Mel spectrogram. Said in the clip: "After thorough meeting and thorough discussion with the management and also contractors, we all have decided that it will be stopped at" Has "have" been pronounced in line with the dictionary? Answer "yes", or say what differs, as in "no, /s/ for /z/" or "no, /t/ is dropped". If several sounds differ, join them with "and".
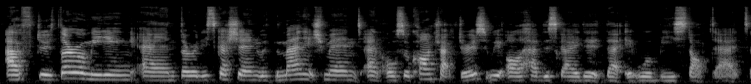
yes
